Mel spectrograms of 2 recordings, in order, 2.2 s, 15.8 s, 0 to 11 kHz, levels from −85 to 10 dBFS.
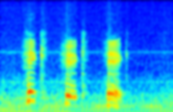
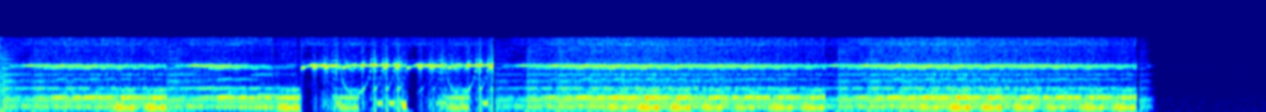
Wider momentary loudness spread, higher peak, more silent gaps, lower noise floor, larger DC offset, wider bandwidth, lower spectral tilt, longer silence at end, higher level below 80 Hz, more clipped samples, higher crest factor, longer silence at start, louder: about the same, 9 LU vs 8 LU; first, 0 dBFS vs -12 dBFS; neither; second, -37 dBFS vs -78 dBFS; first, 0.7% vs under 0.1%; first, 11 kHz vs 4 kHz; second, -5.5 dB/octave vs -11 dB/octave; second, 0.15 s vs 1.45 s; about the same, -42 dBFS vs -38 dBFS; neither; about the same, 18 dB vs 16 dB; about the same, 0 s vs 0 s; first, -16 LUFS vs -28 LUFS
